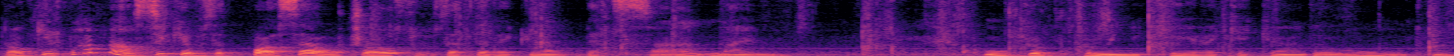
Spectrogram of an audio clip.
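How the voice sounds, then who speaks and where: A woman's voice: on the low side, fairly even intonation, moderate pace. Woman, tarot reader, chatty and loose, roomy echo with faint hiss. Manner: chatty, thinking aloud with many fillers and "ok?". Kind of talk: casual tarot card reading to viewers. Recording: echoey room, faint background noise.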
